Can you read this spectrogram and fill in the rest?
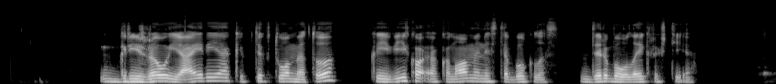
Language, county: Lithuanian, Alytus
